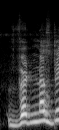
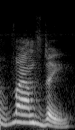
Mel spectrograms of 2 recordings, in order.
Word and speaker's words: Wednesday: That is नॉट वेडनेसडे. D silent रहता है. और इसे हम बोलते हैं वेंसडे.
